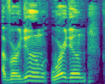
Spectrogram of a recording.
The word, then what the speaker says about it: Werdum: Fabrice Werdum, call him what you want. Some people pronounce it with a W. Some use a V.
